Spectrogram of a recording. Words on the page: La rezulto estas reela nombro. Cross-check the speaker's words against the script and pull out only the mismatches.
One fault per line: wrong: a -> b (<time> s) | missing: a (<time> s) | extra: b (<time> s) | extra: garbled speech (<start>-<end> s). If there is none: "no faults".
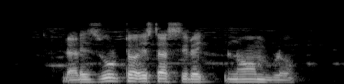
missing: reela (1.8 s)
